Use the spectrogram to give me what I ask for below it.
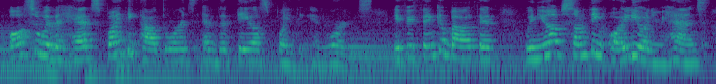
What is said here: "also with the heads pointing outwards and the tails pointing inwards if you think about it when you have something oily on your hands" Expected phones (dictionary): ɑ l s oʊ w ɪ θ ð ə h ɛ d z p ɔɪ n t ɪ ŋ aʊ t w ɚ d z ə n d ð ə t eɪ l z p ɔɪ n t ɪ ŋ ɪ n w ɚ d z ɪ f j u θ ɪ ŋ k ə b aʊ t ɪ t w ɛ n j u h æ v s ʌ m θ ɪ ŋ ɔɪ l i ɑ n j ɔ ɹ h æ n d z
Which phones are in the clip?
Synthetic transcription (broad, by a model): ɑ l s oʊ w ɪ ð ə h ɛ d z p ɔɪ n t ɪ ŋ aʊ t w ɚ d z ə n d ð ə t eɪ l s p ɔɪ n t ɪ ŋ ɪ n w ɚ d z ɪ f j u θ ɪ ŋ k ə b aʊ t ɪ t w ɛ n j u h æ v s ʌ m θ ɪ ŋ ɔɪ l i ɑ n j ɔ ɹ h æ n d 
